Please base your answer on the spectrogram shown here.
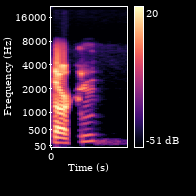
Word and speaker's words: Thorkuhm: Thorkum. Spell it for me.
